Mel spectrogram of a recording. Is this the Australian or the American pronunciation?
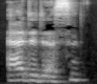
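Australian. It is said the Australian way. "we say Adidas"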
